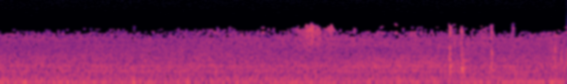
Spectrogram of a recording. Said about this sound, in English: So, I'm driving through Pennsylvania right now. It's kind of rainy.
